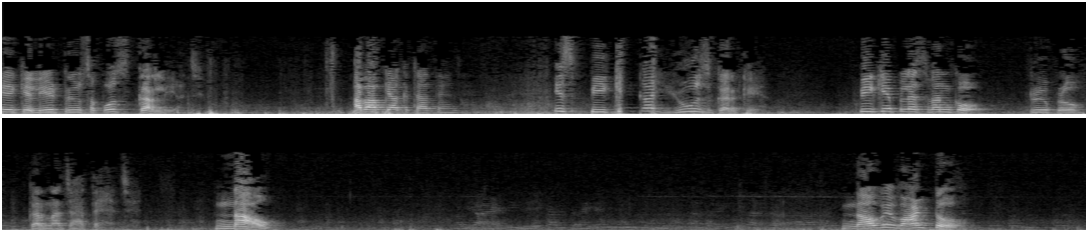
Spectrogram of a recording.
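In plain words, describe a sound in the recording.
A middle-aged man speaks calmly, explaining, close by.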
